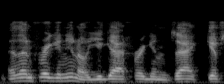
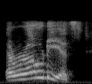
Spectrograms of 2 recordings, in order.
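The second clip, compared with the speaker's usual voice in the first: Vince Vaughn impression; 8 semitones higher, 4 dB louder, slower than usual. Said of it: "That's like Vince Vaughn and Wedding Crashers".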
